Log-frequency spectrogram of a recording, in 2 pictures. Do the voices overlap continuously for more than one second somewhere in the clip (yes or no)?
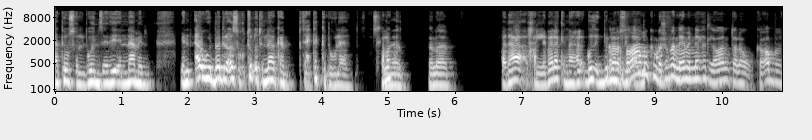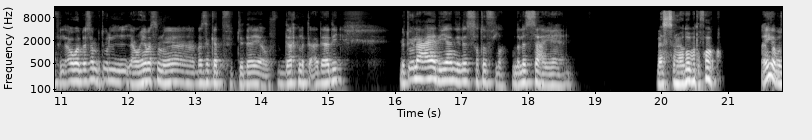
no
